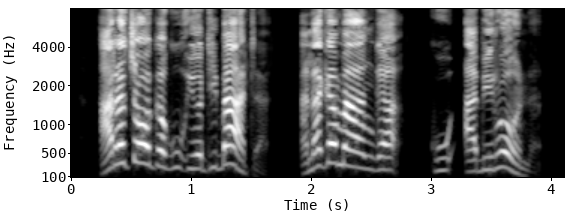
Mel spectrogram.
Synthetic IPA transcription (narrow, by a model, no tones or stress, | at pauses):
atat͡ʃɔk̬ak̬ujɔt̬iɓata̰ː | nak̬amaŋɡa | kuaɓiɾɔːna̰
